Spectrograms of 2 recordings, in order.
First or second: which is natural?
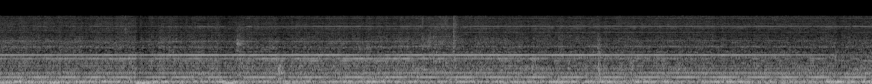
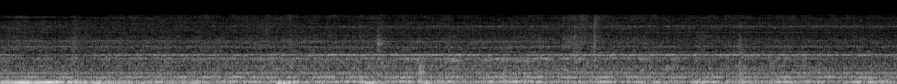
first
